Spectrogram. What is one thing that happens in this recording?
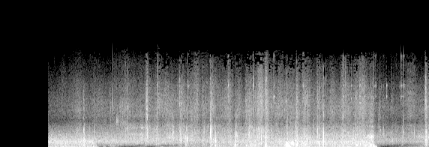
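Footsteps rustle and crunch through dry undergrowth close by.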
